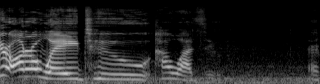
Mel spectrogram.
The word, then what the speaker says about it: Kawazu: We are on our way to Kawazu. Did I pronounce it right? Mm-hmm. Yeah. Kawazu is located like 2.5 hours away from Tokyo by car if you use the toll roads.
